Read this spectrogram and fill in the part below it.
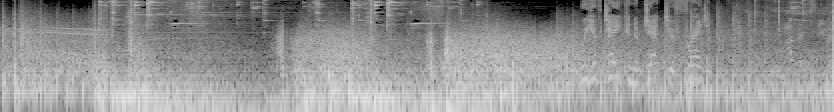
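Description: Heavy explosions boom and rumble.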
